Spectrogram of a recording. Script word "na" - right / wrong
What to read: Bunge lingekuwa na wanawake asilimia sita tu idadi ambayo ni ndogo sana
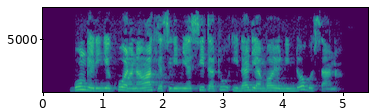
wrong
